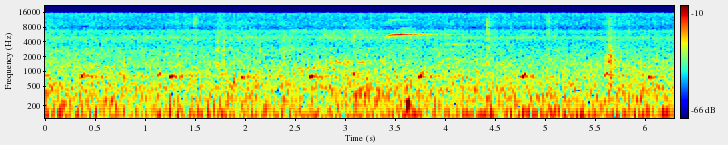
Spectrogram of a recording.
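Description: Faint forest ambience with a bird repeating a short mid-pitched note about twice a second, and a brief high whistle about halfway through.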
